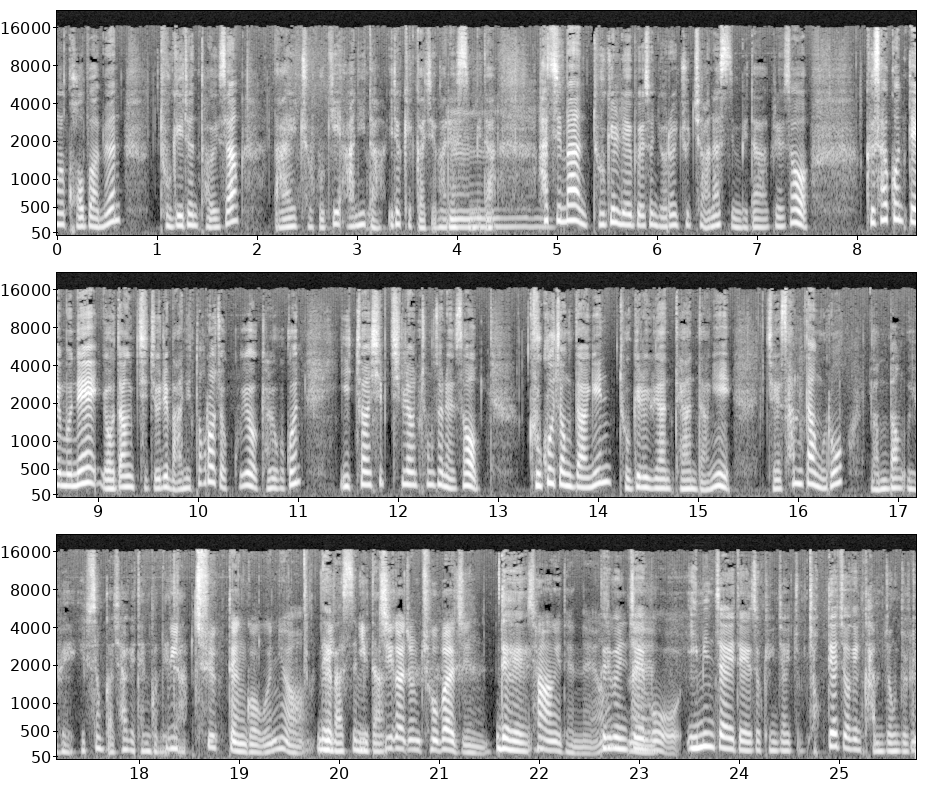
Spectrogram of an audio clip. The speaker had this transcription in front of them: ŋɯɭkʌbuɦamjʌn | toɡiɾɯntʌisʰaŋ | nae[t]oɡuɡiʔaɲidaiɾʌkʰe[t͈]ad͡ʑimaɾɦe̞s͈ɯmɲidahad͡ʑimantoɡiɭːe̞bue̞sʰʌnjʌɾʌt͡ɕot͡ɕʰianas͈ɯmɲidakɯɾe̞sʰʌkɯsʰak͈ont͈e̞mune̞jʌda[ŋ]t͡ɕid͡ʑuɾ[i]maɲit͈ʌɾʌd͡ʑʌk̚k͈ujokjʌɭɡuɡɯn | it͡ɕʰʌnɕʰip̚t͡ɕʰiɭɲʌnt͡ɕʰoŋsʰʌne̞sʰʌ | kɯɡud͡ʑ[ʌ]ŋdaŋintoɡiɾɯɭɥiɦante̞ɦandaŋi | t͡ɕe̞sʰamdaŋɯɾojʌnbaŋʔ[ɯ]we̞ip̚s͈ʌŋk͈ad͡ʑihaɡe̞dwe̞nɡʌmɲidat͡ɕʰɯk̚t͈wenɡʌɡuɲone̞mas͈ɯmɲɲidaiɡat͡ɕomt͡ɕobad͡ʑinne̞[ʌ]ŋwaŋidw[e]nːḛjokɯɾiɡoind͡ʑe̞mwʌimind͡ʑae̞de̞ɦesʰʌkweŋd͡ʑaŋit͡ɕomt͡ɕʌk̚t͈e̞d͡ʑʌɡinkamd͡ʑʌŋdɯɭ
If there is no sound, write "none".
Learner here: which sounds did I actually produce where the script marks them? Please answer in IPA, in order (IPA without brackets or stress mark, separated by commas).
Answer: t͡ɕ, k͈, ŋ, i, ʌ, ɯ, a, e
